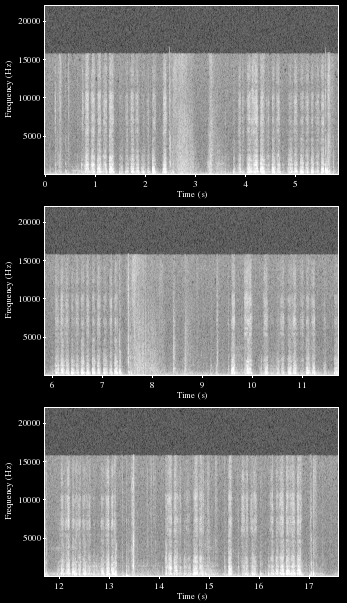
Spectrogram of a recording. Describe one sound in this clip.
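A fountain pen nib scratches softly across paper.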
